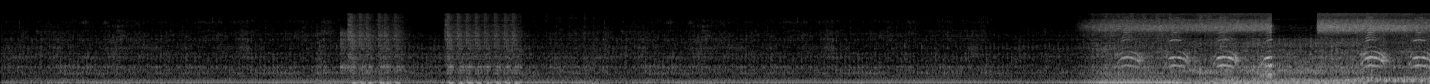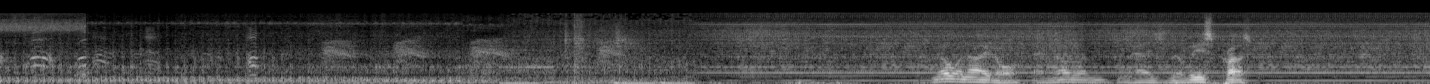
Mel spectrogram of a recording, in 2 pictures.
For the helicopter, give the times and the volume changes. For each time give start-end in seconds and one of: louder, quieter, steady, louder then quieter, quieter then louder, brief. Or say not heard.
0.0-28.5 louder.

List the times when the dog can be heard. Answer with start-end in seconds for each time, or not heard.
not heard.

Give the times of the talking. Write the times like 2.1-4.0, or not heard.
23.4-26.8.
